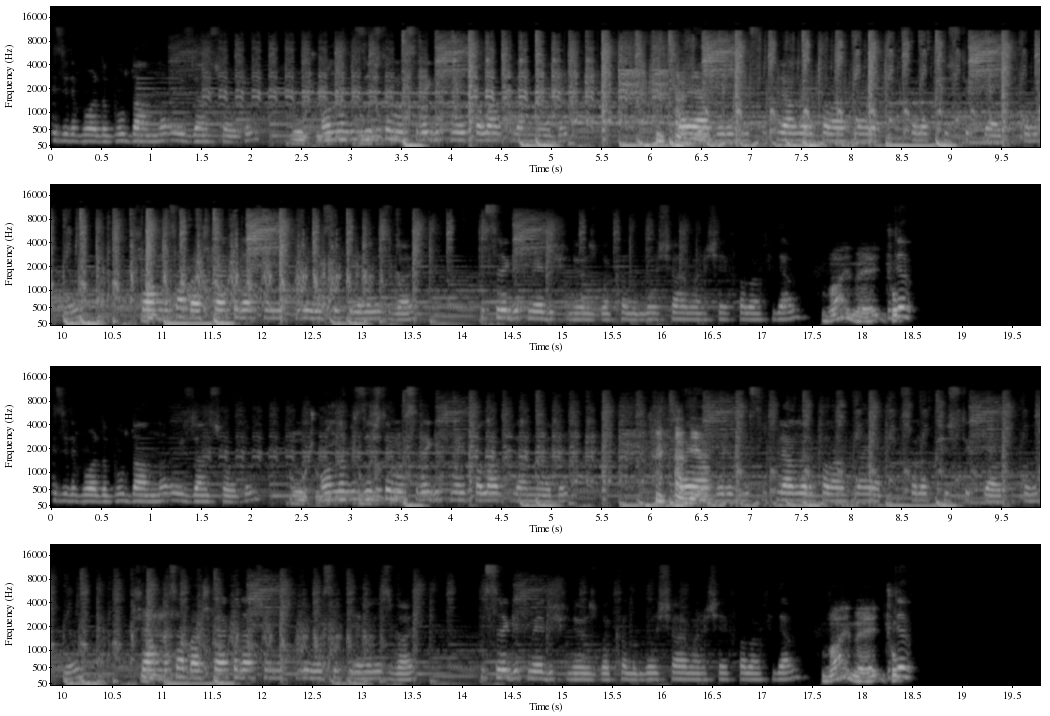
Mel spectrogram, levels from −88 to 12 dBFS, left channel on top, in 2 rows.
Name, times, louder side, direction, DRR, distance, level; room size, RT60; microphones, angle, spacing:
voice 1, 0.0-2.1 2.7-5.2 6.3-10.3 10.7-13.6 14.2-17.4 18.3-18.5, left 1 dB, ahead, 0.3 m, -32 dB
sound 1, 0.8-16.4, left 7 dB, 75° left, 0.4 m, -34 dB
voice 2, 2.4-3.5 6.0-6.6 10.8-11.1 17.6-18.5, right 1 dB, 75° right, 0.9 m, -31 dB
2.8 x 2.5 x 2.8 m
head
